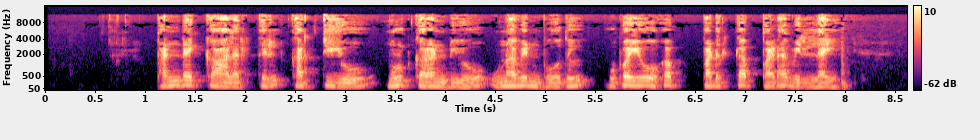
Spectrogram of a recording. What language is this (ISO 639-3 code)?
tam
